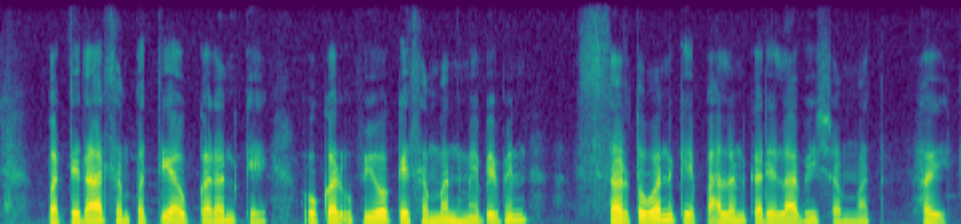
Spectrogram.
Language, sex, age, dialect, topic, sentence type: Magahi, male, 25-30, Western, banking, statement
